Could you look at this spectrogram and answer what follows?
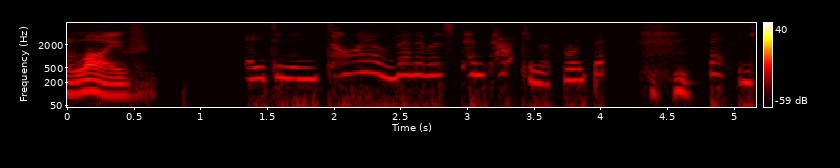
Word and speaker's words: Tentacula: for a bet tentacula Tentacula, that's the pronunciation of that word. Tentacula. ta That vowel sound is the same we find in words like cat, for example. Tentacula. Tentacu la It ends with a schwa.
